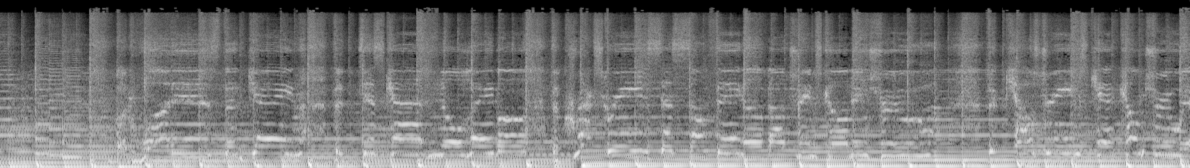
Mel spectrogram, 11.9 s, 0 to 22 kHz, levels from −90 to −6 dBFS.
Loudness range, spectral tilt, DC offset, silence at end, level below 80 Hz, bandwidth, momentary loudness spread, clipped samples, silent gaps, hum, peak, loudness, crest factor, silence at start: 1 LU; -5 dB/octave; under 0.1%; 0 s; -20 dBFS; 18 kHz; 2 LU; under 0.1%; none; none; -2 dBFS; -17 LUFS; 14 dB; 0 s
